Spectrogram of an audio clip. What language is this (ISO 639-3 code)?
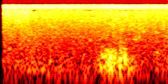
spa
